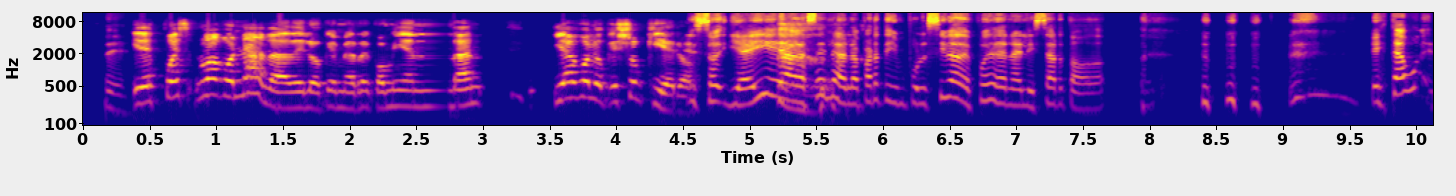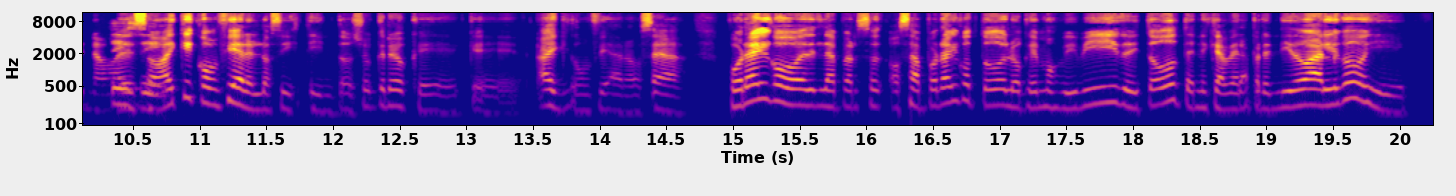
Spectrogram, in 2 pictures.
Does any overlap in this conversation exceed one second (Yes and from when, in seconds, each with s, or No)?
No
